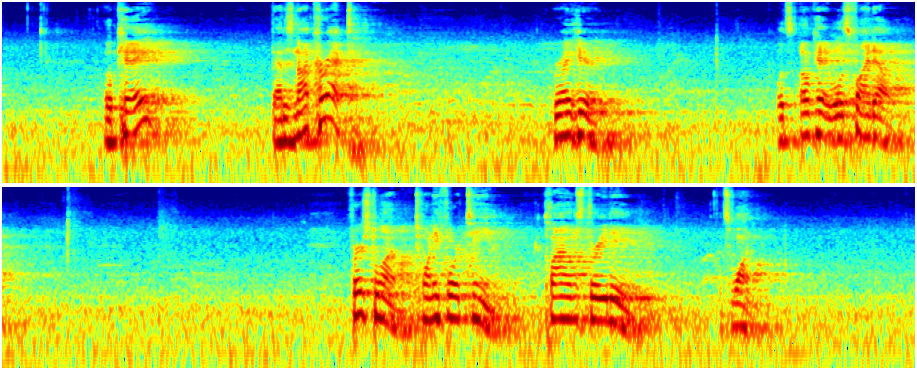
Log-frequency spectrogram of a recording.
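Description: A man shouts with energy through a microphone and loudspeakers in a large echoing hall.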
